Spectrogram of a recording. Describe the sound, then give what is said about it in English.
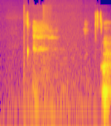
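A few sharp mouse clicks while clicking through pictures, spaced out over a second or so, with a faint whir between them, before a voice starts speaking at the end. “Oh, it looks a lot like it in the pictures that I'm clicking through.”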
